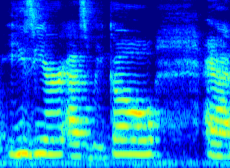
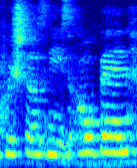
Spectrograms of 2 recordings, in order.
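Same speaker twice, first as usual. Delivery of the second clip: normal talking voice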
